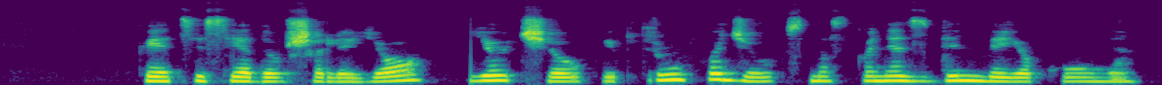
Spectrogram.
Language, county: Lithuanian, Vilnius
